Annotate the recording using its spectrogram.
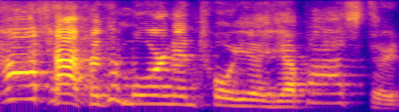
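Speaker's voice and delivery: hammed fake Irish accent. Imitating someone in an Irish voice: put-on Irish accent. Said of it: "Irish, like".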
